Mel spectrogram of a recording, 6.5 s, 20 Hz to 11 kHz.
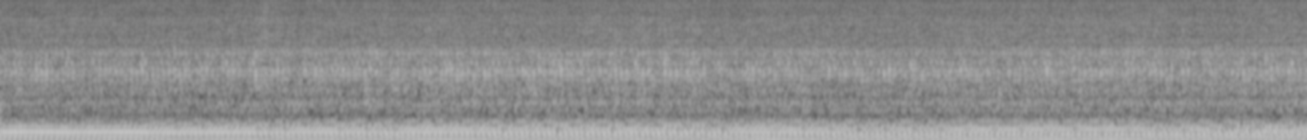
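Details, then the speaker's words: BMW E60 M5 S85 V10 driving after replacing cylinder 2 and 3 coil packs and the ionic module to fix rough running and misfire: steady, even hum with no stumble; smoother, no longer rough. "Definitely tell it's smoother. It's just not as rough and rampant like before."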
